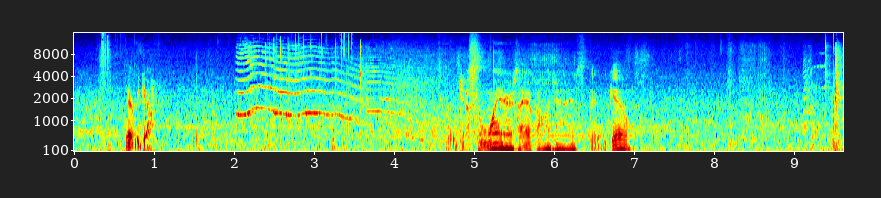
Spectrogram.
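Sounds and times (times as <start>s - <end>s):
speech: 0.6s - 1.1s, 4.8s - 7.2s
door squeaking as it is moved: 2.0s - 4.5s, 9.1s - 9.6s.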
